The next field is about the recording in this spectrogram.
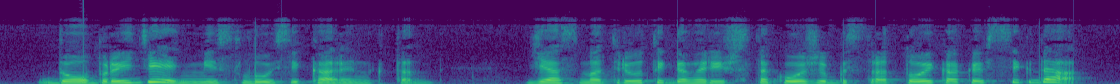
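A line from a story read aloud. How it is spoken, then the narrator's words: Laughing greeting. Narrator (Russian): Приветствовал ее мистер Динсмор, смеясь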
